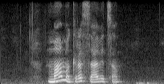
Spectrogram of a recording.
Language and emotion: Russian, positive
